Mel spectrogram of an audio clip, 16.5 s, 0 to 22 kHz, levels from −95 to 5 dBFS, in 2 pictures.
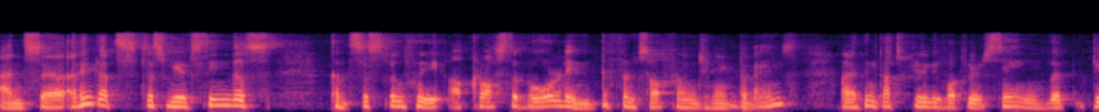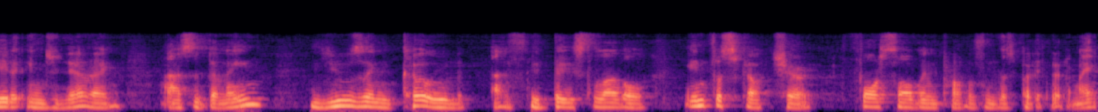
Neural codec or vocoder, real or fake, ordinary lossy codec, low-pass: codec, 44.1 kHz, 2.6 kbps, SNAC; fake; Opus, 64 kbps; 7.2 kHz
